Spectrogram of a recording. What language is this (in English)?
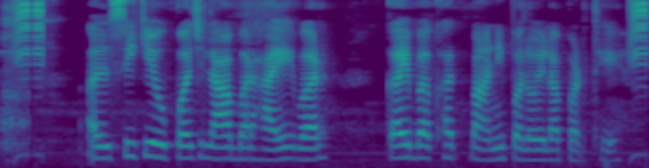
Chhattisgarhi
